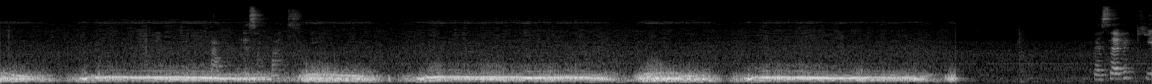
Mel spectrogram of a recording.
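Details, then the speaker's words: Repeated high-pitched, musical, whistling tones run through each breath, sustained and tonal rather than rattling; wheezes, described as dry sounds from narrowing of the secondary bronchi and bronchioles, higher-pitched than rhonchi. "mas eu posso dizer que quando vocês forem verificar ele é um som agudo primeiro ele tem um sou mais grave quando eu falo do ronco esse bilu ele é mais agudo"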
